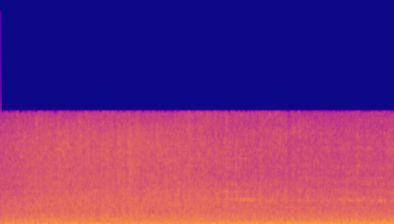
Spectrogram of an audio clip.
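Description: Empty autorack cars of a freight train rolling past: a steady rumble of steel wheels on the rails.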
